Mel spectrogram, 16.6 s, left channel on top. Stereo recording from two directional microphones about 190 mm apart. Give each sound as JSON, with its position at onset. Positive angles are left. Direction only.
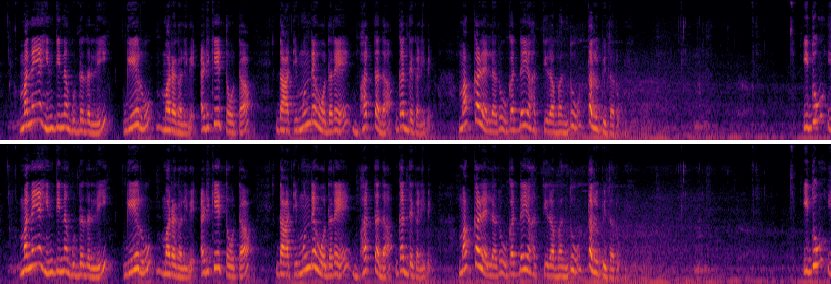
{"t": 0.3, "sound": "a woman's voice", "side_deg": 15}
{"t": 16.0, "sound": "a woman's voice", "side_deg": 20}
